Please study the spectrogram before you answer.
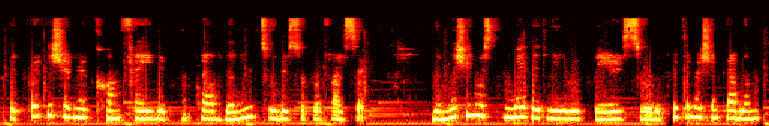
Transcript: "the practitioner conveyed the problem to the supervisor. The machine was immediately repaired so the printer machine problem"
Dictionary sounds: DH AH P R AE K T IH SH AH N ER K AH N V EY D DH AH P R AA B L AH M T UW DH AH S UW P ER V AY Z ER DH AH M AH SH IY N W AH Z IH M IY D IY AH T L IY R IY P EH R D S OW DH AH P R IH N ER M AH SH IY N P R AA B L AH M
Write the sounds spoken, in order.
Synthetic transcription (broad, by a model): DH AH P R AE T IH SH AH N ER K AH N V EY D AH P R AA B L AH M T UW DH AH S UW P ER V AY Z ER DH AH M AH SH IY N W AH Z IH M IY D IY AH T L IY R IY P EH R D S OW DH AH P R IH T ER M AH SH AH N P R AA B L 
